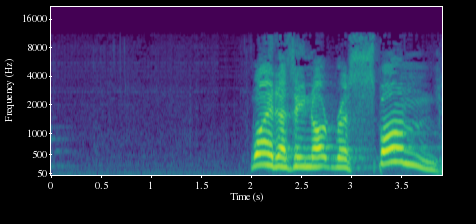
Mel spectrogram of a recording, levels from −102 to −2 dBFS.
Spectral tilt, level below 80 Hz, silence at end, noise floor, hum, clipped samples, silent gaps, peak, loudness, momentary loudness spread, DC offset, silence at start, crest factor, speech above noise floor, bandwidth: -5.5 dB/octave; -66 dBFS; 0.05 s; -64 dBFS; none; under 0.1%; none; -2 dBFS; -17 LUFS; 8 LU; under 0.1%; 2 s; 18 dB; 47 dB; 11.5 kHz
